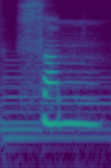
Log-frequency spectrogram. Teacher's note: tone number one is a flat tone in high pitch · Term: tone number 1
